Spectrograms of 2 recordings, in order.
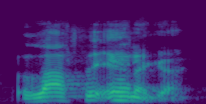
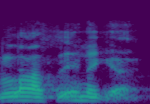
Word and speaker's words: La Cienega: Wilshire is first, and then we got La Cienega. uh-huh. But when I first got there, I mispronounced La Cienega Uh-oh.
